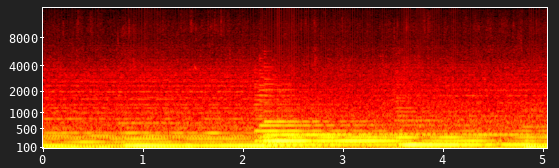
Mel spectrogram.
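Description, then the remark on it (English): Soft, steady rain patters outside, a gentle continuous hiss of drops, mostly beneath sustained, droning musical tones that swell and shift midway through. “Listen to the gentle rhythm of the raindrops outside.”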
